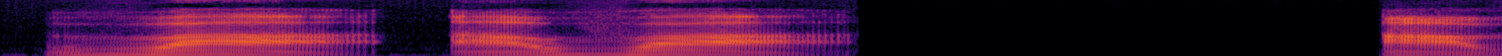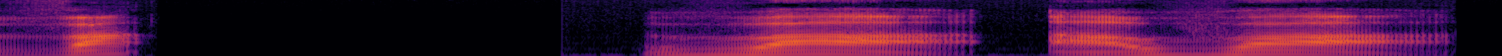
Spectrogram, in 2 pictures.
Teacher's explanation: es lo que conocemos como una V aproximante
